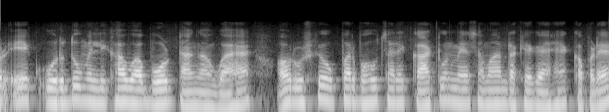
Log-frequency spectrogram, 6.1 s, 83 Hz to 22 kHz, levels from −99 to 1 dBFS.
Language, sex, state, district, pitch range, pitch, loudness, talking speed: Hindi, male, Jharkhand, Garhwa, 125-140 Hz, 130 Hz, -18 LUFS, 205 wpm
